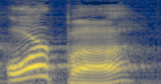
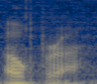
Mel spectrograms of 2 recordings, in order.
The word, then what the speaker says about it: Orpah: On her birth certificate, her real name is Orpah, named after this character, but nobody could pronounce it, and so she became Oprah.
